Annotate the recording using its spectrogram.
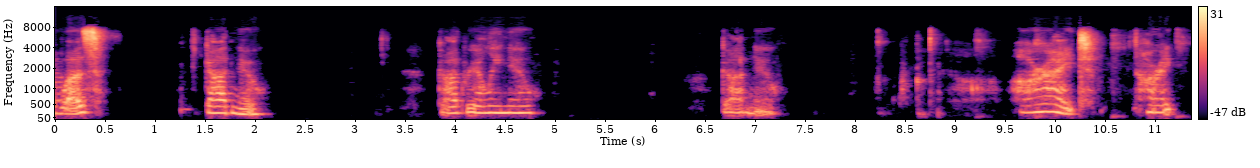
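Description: An older woman speaks in short, halting phrases over a microphone, with pauses between them.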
